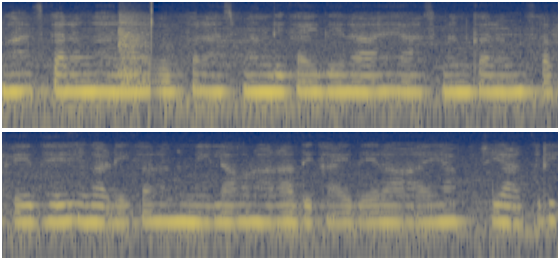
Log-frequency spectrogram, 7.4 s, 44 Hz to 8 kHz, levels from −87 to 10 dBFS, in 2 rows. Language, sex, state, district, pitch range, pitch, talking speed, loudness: Hindi, female, Uttar Pradesh, Etah, 195-200 Hz, 200 Hz, 245 wpm, -19 LUFS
